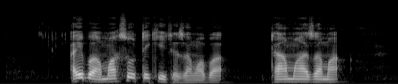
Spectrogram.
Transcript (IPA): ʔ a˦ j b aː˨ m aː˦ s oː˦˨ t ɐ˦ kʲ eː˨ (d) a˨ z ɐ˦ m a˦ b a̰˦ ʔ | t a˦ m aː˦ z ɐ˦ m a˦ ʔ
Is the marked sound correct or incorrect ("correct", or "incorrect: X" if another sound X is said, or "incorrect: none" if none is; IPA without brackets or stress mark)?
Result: incorrect: t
